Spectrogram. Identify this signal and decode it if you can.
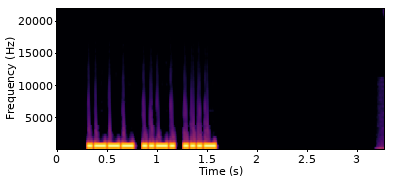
Morse code, heard as a keyed tone, about 34 wpm, 700 Hz. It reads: JFV
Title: USA Call Sign Postfixes - 3 Letters 35wpm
